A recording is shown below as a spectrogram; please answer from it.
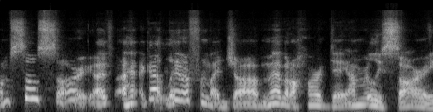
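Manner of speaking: acted out, high, teary, sobbing crying. Retelling a scene where a woman caught stealing apologizes: imitating someone crying. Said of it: "she starts crying".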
